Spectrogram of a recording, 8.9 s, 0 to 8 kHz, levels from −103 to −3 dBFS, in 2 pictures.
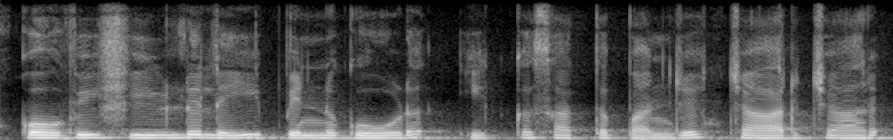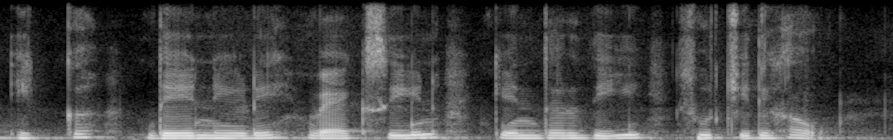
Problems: none marked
